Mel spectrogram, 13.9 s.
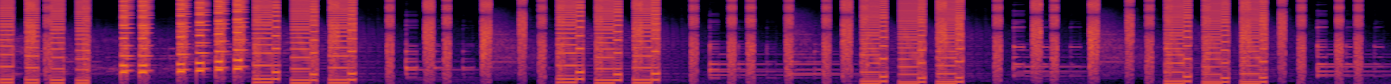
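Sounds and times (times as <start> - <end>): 
8-bit chiptune music: 0.0 - 3.6, 5.6 - 6.6, 8.6 - 9.7, 11.6 - 12.8.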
